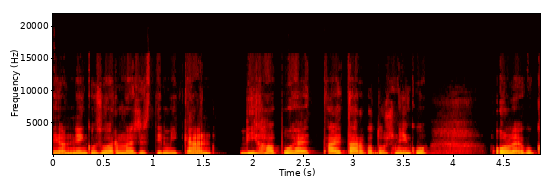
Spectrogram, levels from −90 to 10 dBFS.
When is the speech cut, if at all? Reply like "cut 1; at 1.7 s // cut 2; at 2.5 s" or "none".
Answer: none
